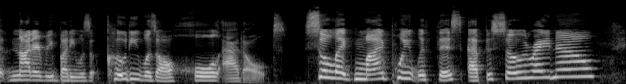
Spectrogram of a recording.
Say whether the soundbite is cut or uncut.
cut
